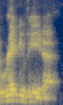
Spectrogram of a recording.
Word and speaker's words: Rig Veda: Um, uh, the one I'm familiar with, I've read is the Rig Veda. Rig Veda, how do you pronounce it?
